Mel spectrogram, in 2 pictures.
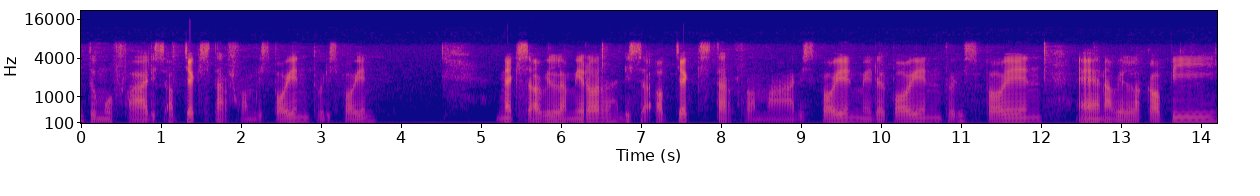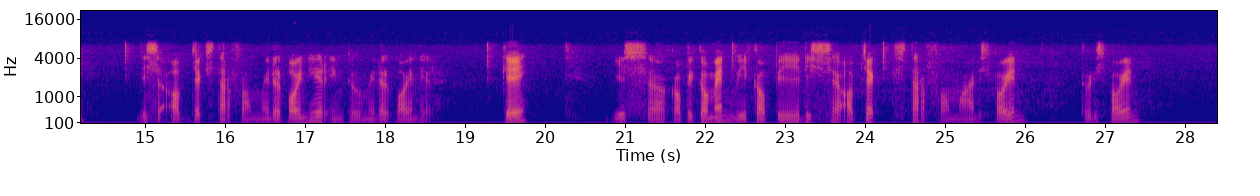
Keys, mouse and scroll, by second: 0.3 click, 1.1 space, 2.2 click, 4.9 middle click, 6.5 space, 6.7 click, 7.7 space, 10.2 click, 12.0 space, 13.7-15.6 typing, 14.9 click, 16.8 click, 19.2 space, 19.8 middle click, 21.3-22.3 typing, 23.2 click, 24.2 space, 25.7 click.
